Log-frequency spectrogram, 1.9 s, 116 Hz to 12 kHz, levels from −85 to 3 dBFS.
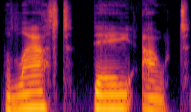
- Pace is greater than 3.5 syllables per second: No, 2.6 syllables/s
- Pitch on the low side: Yes, low, 120 Hz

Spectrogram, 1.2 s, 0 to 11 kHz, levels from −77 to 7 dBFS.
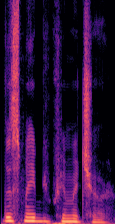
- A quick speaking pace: Yes, fast, 210 wpm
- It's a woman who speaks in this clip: No, male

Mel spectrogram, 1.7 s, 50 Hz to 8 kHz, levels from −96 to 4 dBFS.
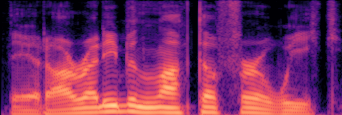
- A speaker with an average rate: No, fast, 315 wpm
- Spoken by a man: Yes, male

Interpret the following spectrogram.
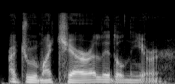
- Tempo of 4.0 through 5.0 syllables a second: No, 5.8 syllables/s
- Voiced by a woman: No, male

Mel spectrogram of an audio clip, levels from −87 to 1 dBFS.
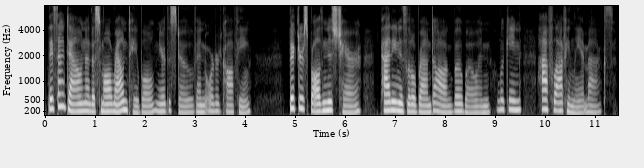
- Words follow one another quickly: No, average, 160 wpm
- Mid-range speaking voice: No, high, 200 Hz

